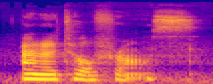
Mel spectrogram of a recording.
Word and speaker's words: Anatole France: de mapa Anatole France ah not Tyler Hans Anatole France Marcel priest MA say host Marcel Proust who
